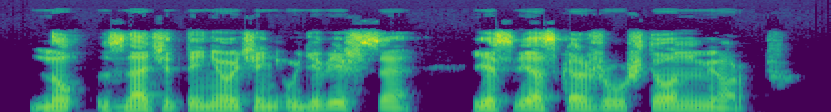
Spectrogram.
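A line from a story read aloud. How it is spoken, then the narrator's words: Calm remark. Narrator (Russian): спокойно заметил Далмас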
